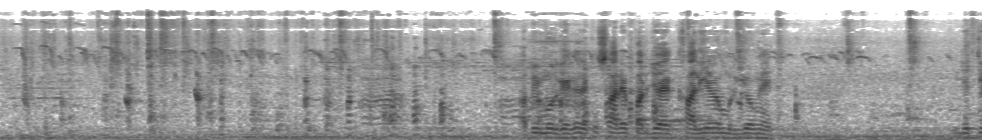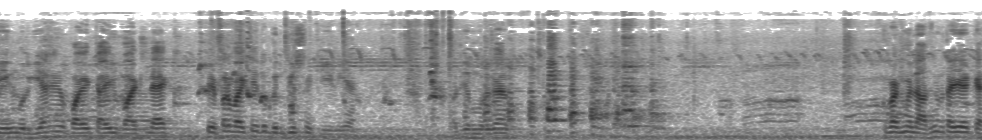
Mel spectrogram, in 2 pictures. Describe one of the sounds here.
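Chickens cluck and call close by.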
